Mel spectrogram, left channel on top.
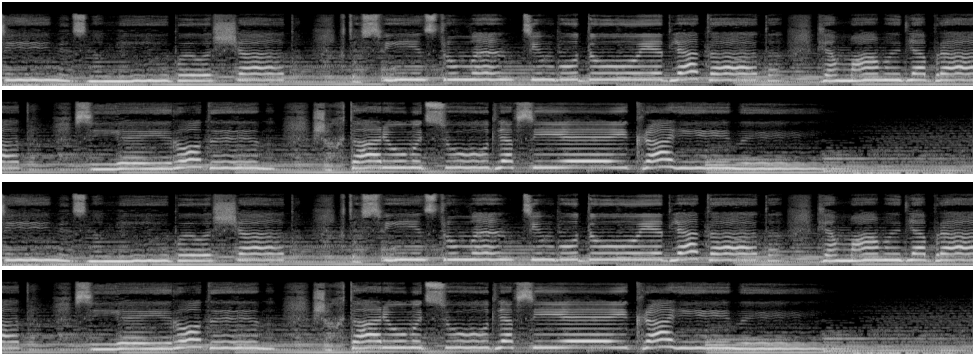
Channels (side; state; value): both; identical; correlation 1.00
